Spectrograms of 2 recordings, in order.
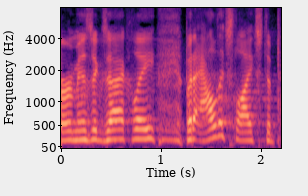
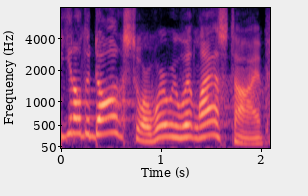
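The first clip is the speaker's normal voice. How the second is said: high, lightly voiced small boy; preacher imitating his young son; imitating his little son; 8 semitones higher than usual. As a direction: play the kid explaining patiently. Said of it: "He said".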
